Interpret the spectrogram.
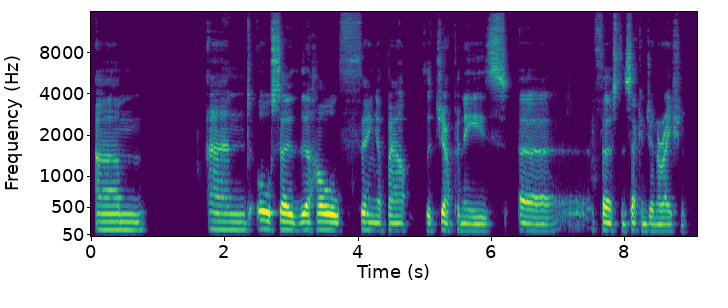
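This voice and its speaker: A man's voice: medium pitch, completely flat delivery, takes it slowly, darkish tone. A man giving informal, tentative feedback on a script as a panel reader, hesitating as he goes.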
